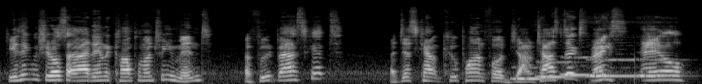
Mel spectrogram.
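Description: An actor playing a sarcastic, flippant ship computer hologram with a wry, chatty, teasing manner in a sci-fi comedy audio drama. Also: male voice, high-pitched, expressive, moderate pace, fairly bright tone, a little hiss or hum.

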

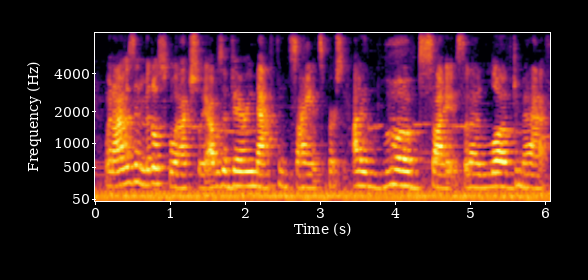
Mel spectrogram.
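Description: A woman's voice: mid-range voice, echoey room, far from the mic, poor audio. An eighteen-year-old American woman chatting to camera in a casual vlog, talking with her hands. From United States. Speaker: YouTuber. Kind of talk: casual get-to-know-me vlog. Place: small room with cinder block wall and couch, indoors. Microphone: camera mic a few feet away.

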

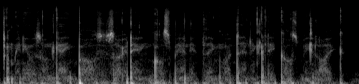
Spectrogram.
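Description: Young British male, close-miked breathy whisper, casual and hesitant ASMR chat. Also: racing. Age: young adult. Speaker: ASMR video creator. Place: small indoor room at home. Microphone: large USB desktop mic, very close.

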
